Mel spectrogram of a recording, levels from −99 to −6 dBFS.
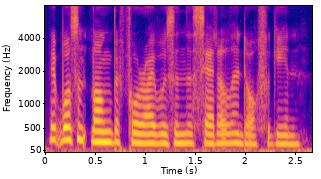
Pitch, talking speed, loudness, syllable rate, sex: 195 Hz, 270 wpm, -17 LUFS, 6.4 syllables/s, female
